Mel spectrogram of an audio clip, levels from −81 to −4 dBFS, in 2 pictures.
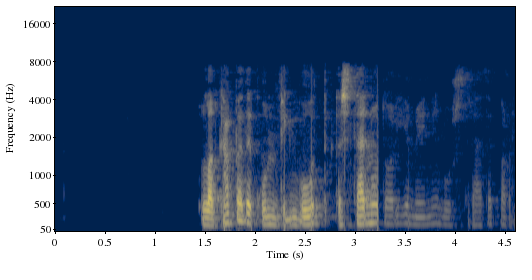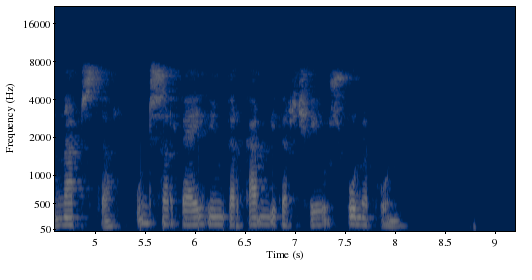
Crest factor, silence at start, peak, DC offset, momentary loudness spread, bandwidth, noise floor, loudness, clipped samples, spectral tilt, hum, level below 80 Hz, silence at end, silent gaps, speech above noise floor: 28 dB; 1.45 s; -6 dBFS; under 0.1%; 24 LU; 8.2 kHz; under -90 dBFS; -27 LUFS; under 0.1%; -4.5 dB/octave; none; -66 dBFS; 1.45 s; none; over 58 dB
